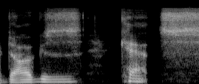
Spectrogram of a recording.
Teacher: the g g sound is voiced dogs and so the the the letter s becomes voiced which makes it a z a zz sound in cats the T sound is not voiced · in cats the T sound is not voiced so my S at the end is not voiced either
